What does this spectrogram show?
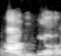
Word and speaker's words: Aguebor: to say it wrong just think of a Texas Aggie writing an Arkansas Board all right perfect so we've got agabor on the call with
